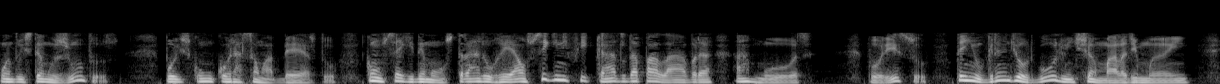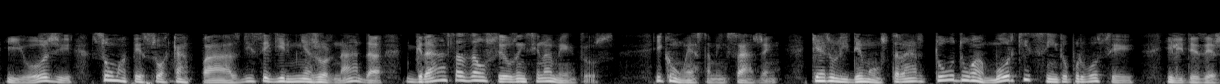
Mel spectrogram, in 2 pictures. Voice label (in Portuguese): Dia das Mães Filho para Mãe Masculino; Telemensagens 2017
